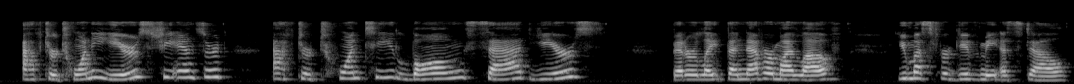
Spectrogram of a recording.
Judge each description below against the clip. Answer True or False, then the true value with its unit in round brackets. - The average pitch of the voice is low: False (245 Hz)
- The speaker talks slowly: True (115 wpm)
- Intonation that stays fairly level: False (3.9 semitones)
